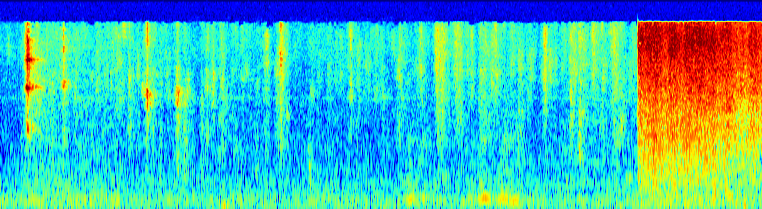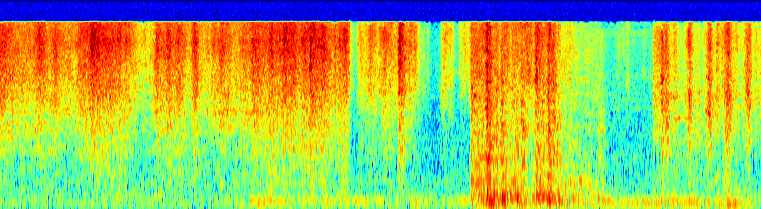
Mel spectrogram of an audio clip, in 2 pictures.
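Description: Clear plastic roasting sleeve rustling and crinkling loudly as it is handled around the meat on the baking tray, starting suddenly about six seconds in. There are a few faint clicks before it and a second burst of crinkling and handling noise near the end.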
